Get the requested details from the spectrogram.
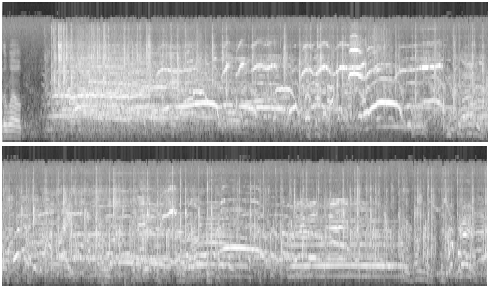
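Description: Young women laugh and squeal with delight.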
